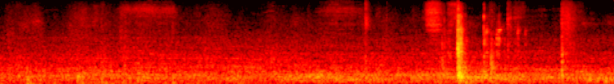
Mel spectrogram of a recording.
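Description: A caravan's interior cabinet door being handled: one sharp latch click about four and a half seconds in, then a couple of lighter clicks, over a steady low background noise.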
